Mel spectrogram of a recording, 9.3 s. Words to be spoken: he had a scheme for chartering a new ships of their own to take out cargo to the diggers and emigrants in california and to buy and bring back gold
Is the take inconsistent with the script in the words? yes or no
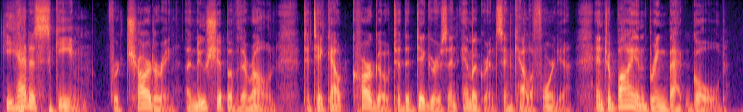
yes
